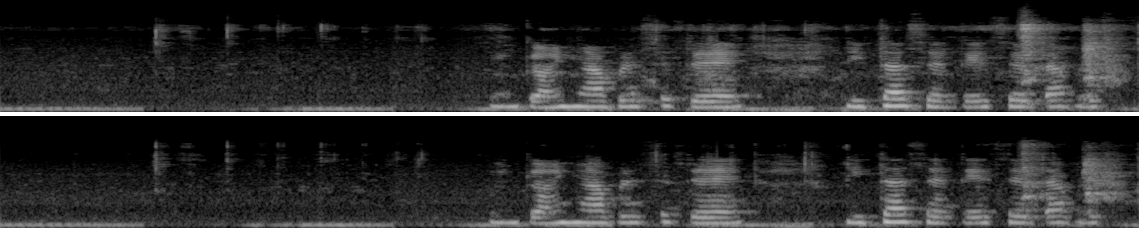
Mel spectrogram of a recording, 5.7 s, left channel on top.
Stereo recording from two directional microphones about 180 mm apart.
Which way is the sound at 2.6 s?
15° left (ahead or behind).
